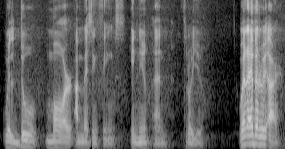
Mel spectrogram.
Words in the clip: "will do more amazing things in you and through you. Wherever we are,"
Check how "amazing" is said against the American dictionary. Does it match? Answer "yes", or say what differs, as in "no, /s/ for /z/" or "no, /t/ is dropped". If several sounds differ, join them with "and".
no, /s/ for /z/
